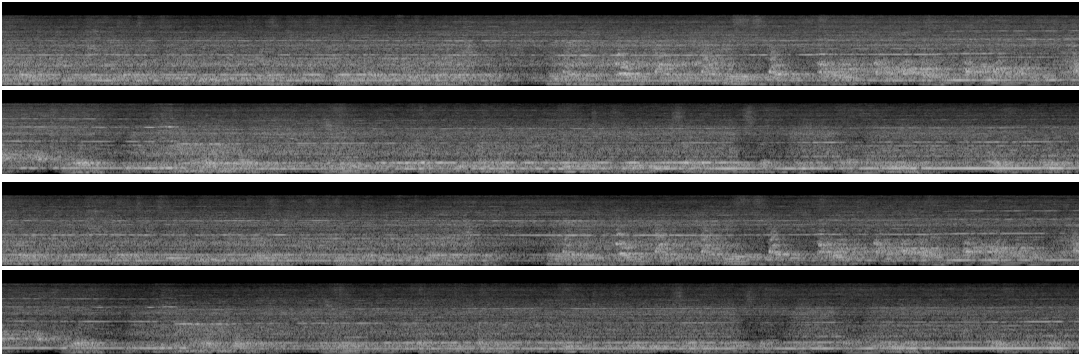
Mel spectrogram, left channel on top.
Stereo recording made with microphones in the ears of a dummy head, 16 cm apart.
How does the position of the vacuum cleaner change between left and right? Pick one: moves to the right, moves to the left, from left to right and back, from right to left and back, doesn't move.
from right to left and back.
